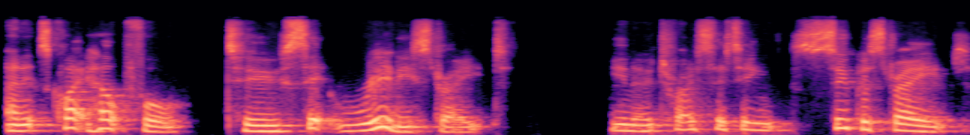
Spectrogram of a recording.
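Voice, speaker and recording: A woman leading a guided meditation as a teacher, giving gentle, unhurried instructions with pauses. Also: fairly low pitch, animated, gravelly.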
